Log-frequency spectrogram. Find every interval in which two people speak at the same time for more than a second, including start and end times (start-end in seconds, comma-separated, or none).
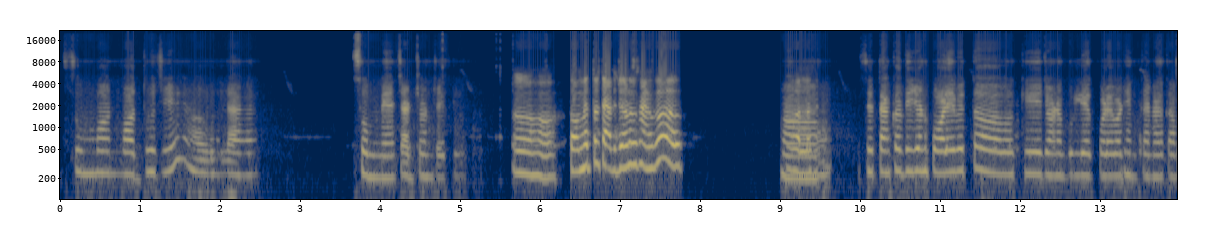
none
